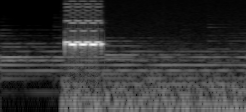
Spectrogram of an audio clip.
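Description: A single short electronic telephone ring, a trilling burst of about half a second, about halfway in. Soft background music with sustained notes runs underneath.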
